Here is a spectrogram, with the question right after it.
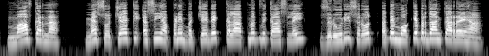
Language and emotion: Punjabi, surprised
